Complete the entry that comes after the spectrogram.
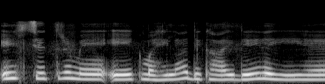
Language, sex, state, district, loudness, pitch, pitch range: Hindi, female, Jharkhand, Ranchi, -13 LUFS, 235 Hz, 225-260 Hz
